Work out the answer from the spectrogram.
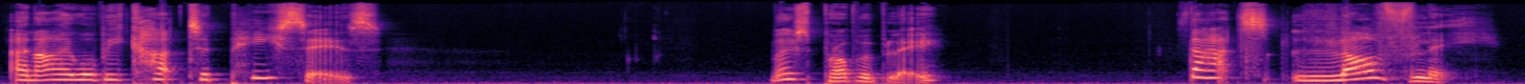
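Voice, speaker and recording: A woman's voice: mid-range voice, darkish tone. A woman voicing a reluctant young man made a knight, complaining and sulky.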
